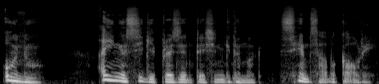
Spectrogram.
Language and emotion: Manipuri, fearful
